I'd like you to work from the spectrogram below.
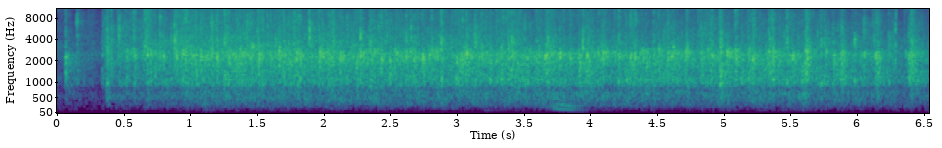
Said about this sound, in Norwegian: En stor applaus til deg.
